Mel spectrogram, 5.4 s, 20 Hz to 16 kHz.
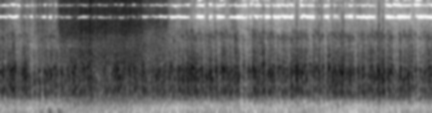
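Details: Backyard pond frogs in mating season 2021, a thick unbroken chorus of rapid pulsed croaks from many callers, steady in loudness throughout, with a thin high whine present early on.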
